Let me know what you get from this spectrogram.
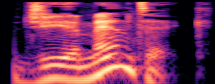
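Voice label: "geomantic", British English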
